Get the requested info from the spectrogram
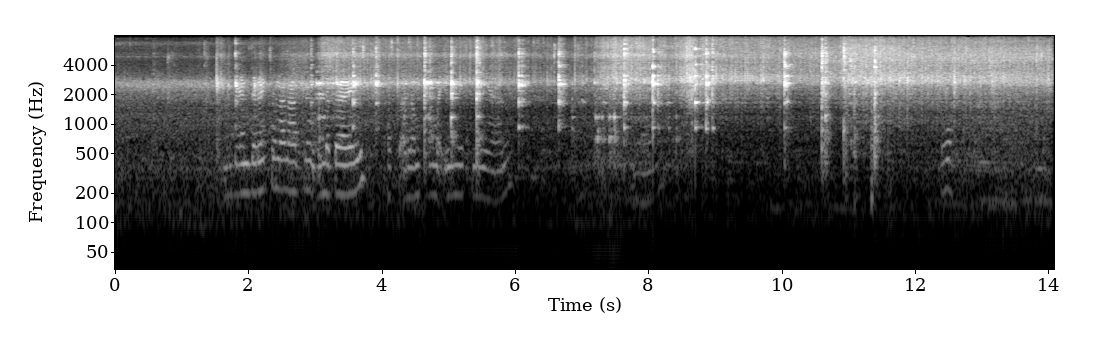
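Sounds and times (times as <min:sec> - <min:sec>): garlic sizzling in hot oil: 0:01.8 - 0:14.0
spatula scraping metal wok: 0:02.6 - 0:12.0.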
